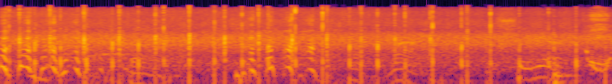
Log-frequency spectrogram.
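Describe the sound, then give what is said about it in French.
An audience applauds steadily throughout, a dense patter of many hands clapping at once, with voices talking and exclaiming over the applause. “T'as tout donné et pour ça, on peut t'applaudir,”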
